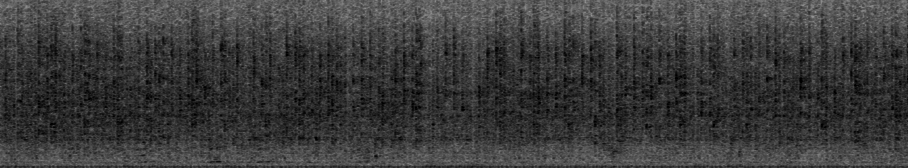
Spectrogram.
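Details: Freshly rebuilt black Harley Evo V-twin motor idling on an engine test stand with open exhaust: even, steady rumble with no knocks or misses; running the way it should.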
